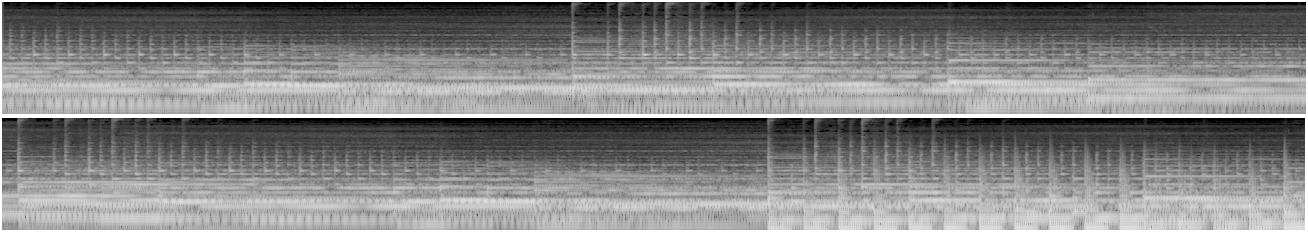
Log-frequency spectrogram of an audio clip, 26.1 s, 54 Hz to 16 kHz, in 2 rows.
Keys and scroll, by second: 3.6 Delete, 9.6 space, 11.6 space, 23.4 space, 24.6 space.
